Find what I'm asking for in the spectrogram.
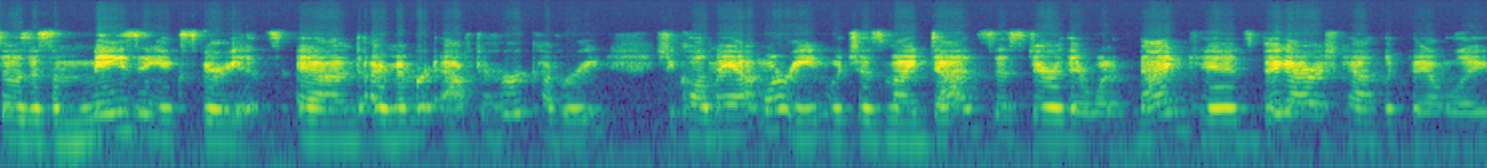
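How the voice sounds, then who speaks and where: Speaking with an American accent, a woman goes at a fairly quick pace with hardly any pauses and big swings in loudness, over noticeable background noise. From Boston, Massachusetts. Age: 20s. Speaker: professional medium. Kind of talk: interview.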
